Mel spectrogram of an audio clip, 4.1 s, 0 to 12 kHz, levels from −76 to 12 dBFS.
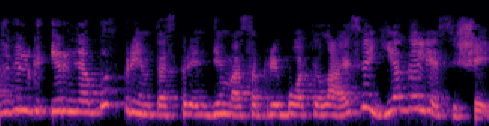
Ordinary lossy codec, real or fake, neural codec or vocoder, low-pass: MP3, 32 kbps; real; none; 10.8 kHz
